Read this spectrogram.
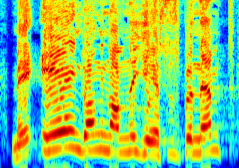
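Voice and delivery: ordinary talk, nothing marked

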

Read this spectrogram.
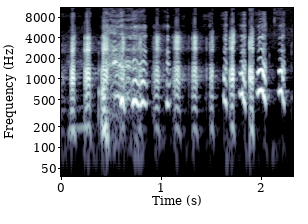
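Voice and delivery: shrieking high laughter. Real, not acted. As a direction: crack up hard. Laughing at own joke.

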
